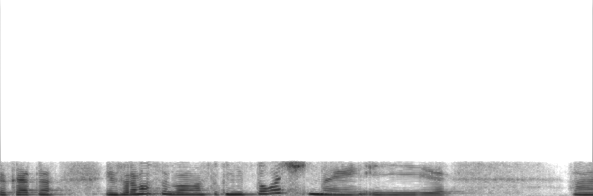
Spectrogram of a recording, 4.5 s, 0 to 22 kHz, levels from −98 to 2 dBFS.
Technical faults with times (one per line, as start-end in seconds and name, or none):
0.00-4.45 G.723.1 codec
1.07-1.14 VoIP packet loss concealed by the speech codec
3.11-3.32 VoIP packet loss concealed by the speech codec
